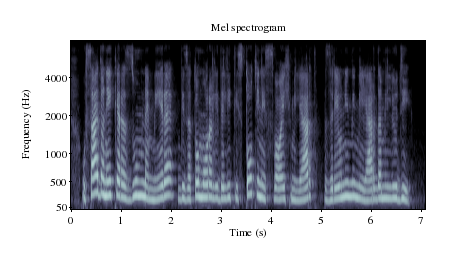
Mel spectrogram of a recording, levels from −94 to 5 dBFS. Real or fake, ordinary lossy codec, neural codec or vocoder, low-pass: fake; none; codec, 16 kHz, 16 kbps, FreqCodec, smaller model; 7.2 kHz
